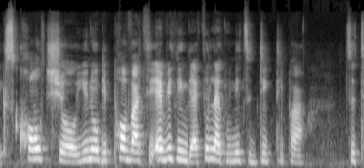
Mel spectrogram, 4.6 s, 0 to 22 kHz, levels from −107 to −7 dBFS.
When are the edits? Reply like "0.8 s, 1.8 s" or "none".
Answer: 1.3 s, 2.3 s

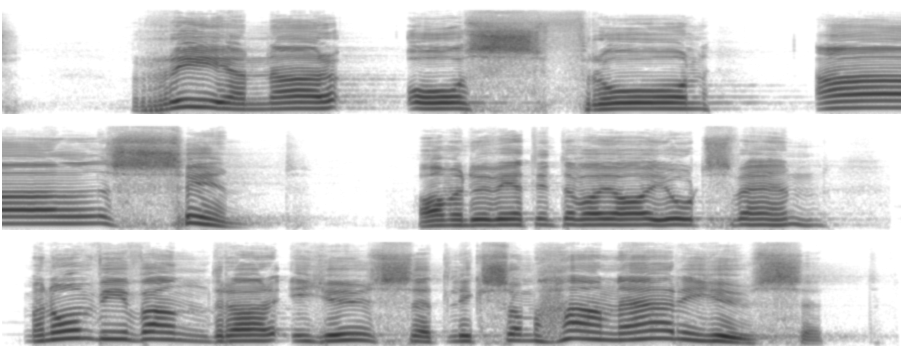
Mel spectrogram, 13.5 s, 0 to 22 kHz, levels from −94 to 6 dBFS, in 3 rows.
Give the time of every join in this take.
6.4 s, 8.9 s

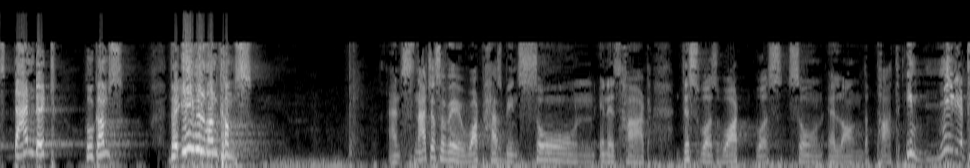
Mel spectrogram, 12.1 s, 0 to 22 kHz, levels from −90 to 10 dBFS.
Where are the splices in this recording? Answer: none

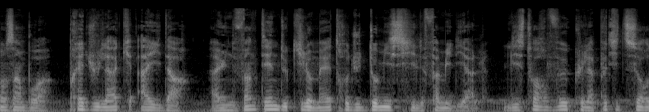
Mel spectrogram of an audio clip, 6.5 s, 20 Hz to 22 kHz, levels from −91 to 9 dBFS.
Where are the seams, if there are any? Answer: none

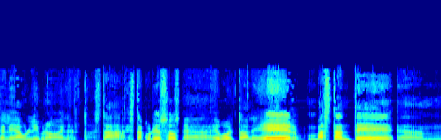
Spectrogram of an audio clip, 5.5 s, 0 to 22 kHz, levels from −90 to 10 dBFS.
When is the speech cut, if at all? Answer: 2.2 s

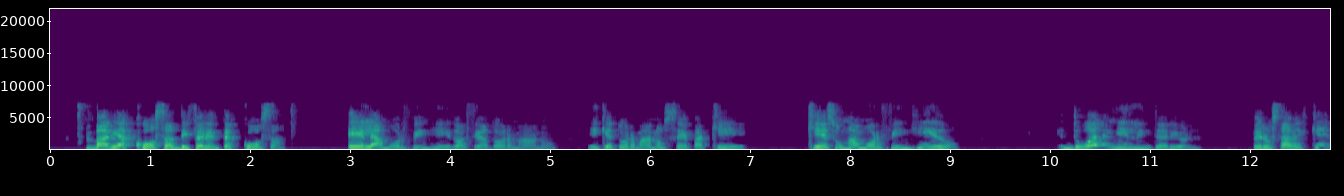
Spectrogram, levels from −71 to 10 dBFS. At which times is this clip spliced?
6.6 s, 10.1 s

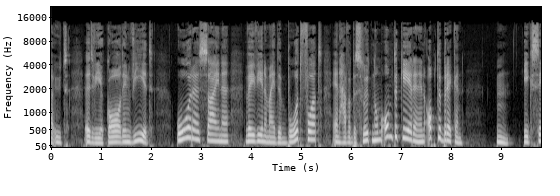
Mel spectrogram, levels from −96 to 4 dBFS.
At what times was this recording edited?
none

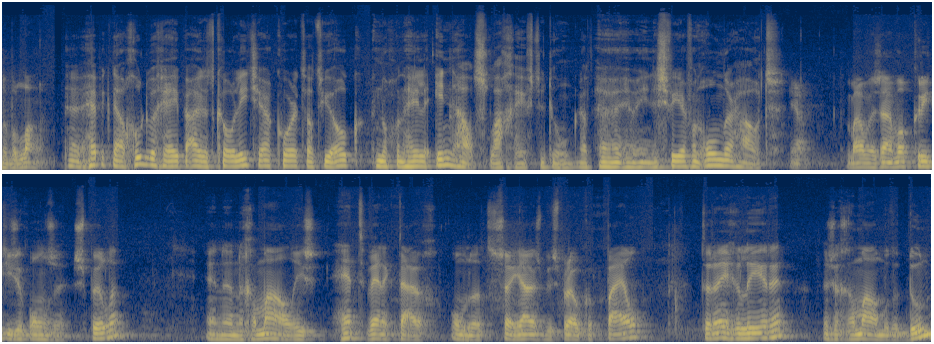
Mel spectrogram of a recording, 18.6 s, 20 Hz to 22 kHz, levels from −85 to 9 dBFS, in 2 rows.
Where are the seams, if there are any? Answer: 5.9 s

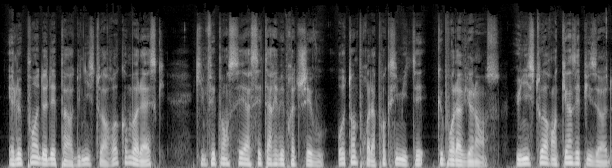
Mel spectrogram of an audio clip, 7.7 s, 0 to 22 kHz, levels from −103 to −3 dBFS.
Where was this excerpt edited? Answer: 6.3 s

